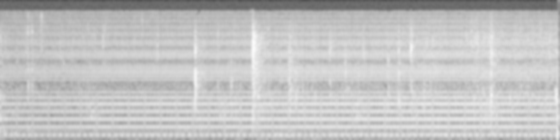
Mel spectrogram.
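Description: Low, steady electrical hum with a few faint ticks about one and a half and two seconds in.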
